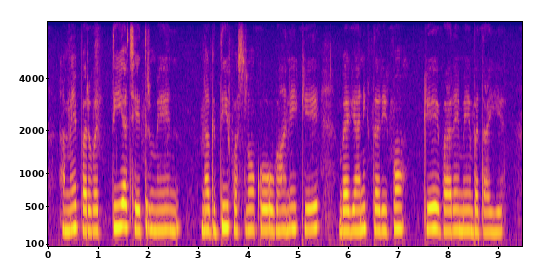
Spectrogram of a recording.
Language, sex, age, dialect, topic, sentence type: Hindi, female, 18-24, Garhwali, agriculture, question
